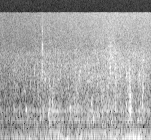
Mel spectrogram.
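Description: Boat motor running at low speed with a steady low hum, growing a little louder.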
